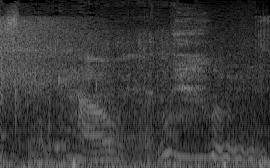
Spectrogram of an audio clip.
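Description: Electricity crackles and sparks around a hand.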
